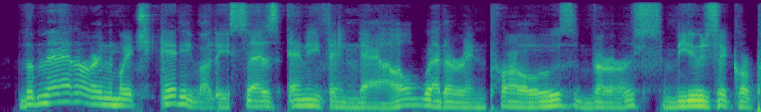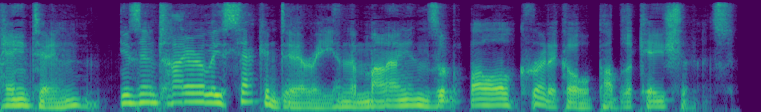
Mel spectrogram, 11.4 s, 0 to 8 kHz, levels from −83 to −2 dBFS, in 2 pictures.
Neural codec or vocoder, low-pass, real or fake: codec, 16 kHz in and 24 kHz out, 0.6 kbps, FireRedTTS-2 codec; 7.2 kHz; fake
